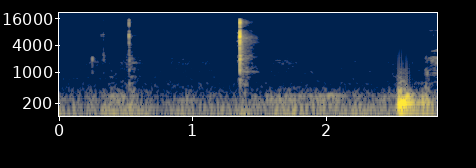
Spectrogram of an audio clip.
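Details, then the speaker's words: Picking a Bullkeys clear practice padlock with a pick and tension tool: quiet room with sharp, isolated light clicks about a second apart as each binding pin is pushed up and sets; pin setting clicks. "then all you need to do is continue working through them finding the binding pin and click pressing it up until you hear that click"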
